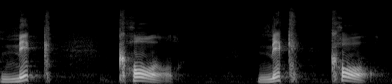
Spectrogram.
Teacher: The noon is assimilated into the following letter, which is the kaf, and in compensation of the assimilation, in other words, because the noon has disappeared, it's been assimilated, then that letter is doubled in compensation to compensate for it. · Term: doubled kaf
